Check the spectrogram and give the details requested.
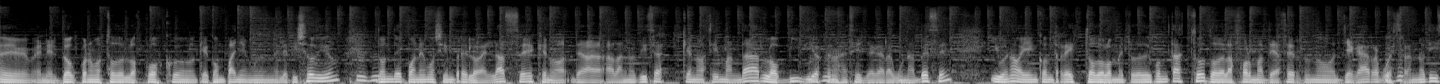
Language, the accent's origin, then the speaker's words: Spanish; Spain; somos españoles, tenemos una cierta tendencia hacia la corrupción.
